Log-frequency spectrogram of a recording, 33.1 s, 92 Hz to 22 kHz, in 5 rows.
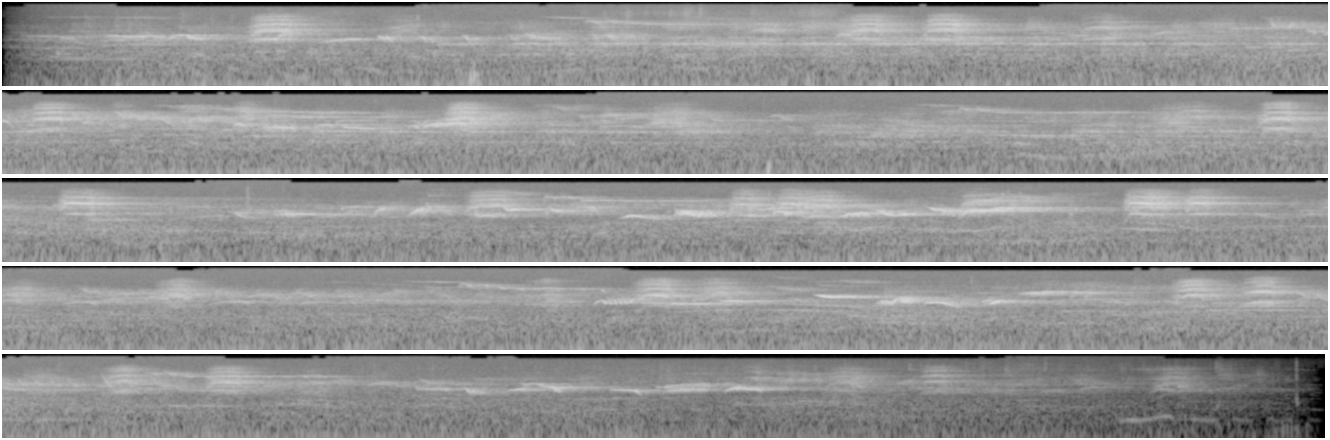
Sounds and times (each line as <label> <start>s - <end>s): local and exotic birds vocalisations 0.0s - 33.1s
